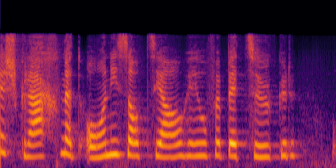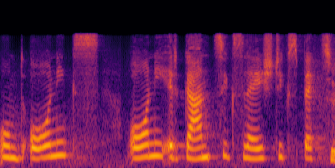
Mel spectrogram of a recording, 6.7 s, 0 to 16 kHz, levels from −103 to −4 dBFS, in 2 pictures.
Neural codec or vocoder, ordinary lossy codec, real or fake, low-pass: codec, 16 kHz, 0.5 kbps, X-Codec, HuBERT features, trained on LibriSpeech; none; fake; 7.2 kHz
